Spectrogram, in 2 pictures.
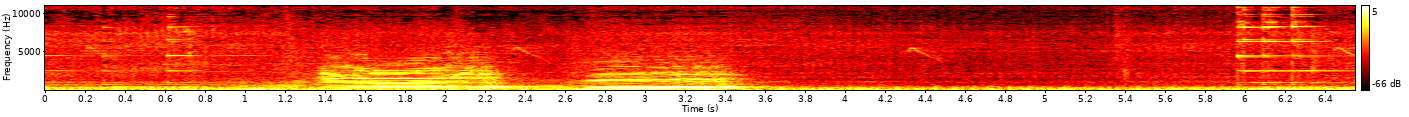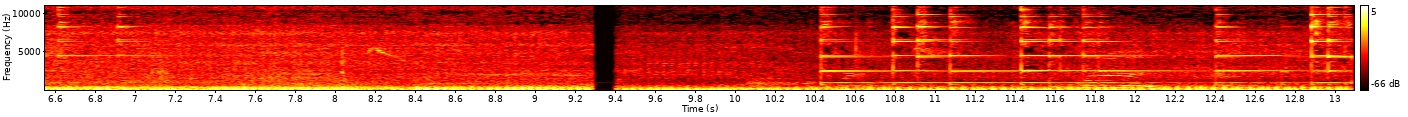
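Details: Morning herding of tame village cows to the pen: two loud moos in quick succession early on, followed by hoof noise and scattered cowbell clinks.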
